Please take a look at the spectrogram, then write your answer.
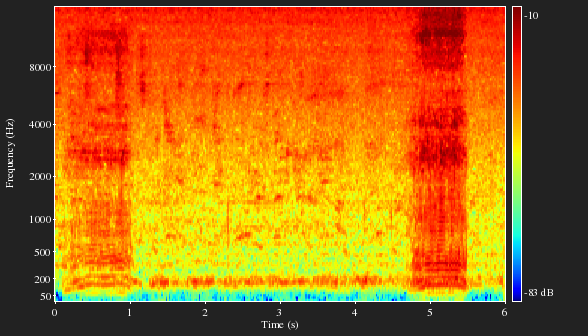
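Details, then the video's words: Dee dee and Lillie, two dogs asleep, snoring: a harsh, low, buzzy snore opens the moment, then a softer stretch, then a second loud rasping snore near the end, with quiet room noise throughout. "Snoring dogs"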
